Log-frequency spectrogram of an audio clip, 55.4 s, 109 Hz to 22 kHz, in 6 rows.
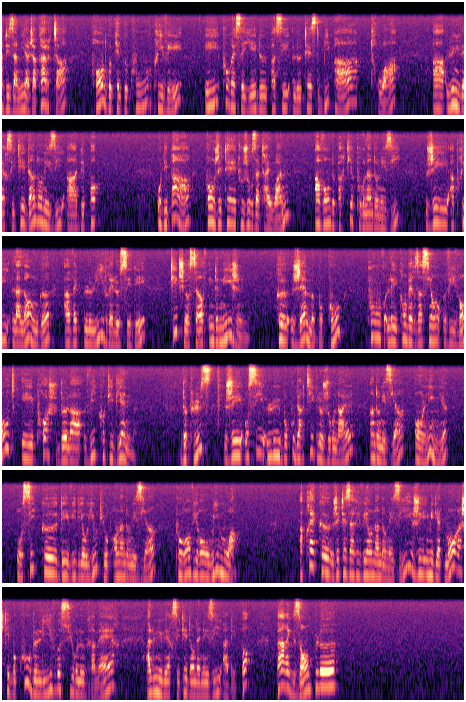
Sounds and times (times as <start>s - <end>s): Speech: 0.0s - 8.0s, 8.6s - 11.2s, 12.3s - 30.5s, 31.3s - 41.8s, 42.9s - 53.0s.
